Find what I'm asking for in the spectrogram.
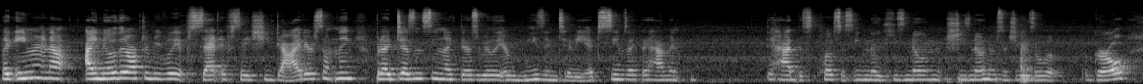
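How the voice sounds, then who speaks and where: Very fast, fairly high-pitched speech from a woman with fairly even intonation and noticeable background noise. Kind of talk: casual review talk to camera.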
